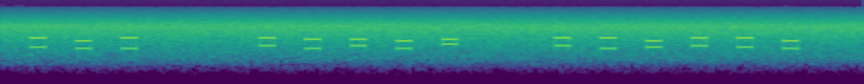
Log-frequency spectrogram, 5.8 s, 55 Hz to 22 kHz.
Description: DTMF, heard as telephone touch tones, dialled by machine, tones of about 100 ms, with phone line noise. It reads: 613 92810 934961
